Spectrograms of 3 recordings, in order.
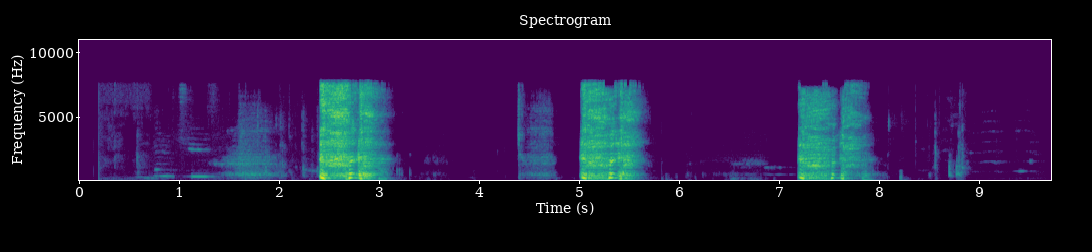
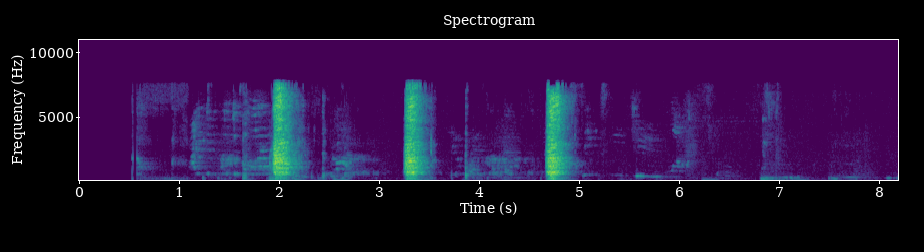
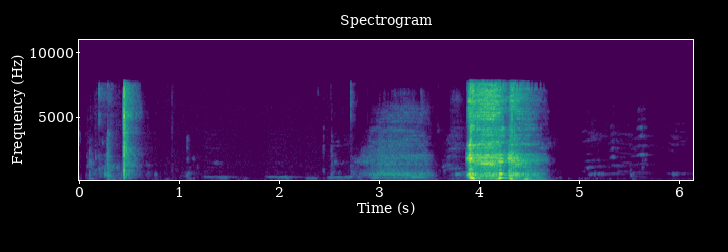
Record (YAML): three_cough_length: 9.7 s
three_cough_amplitude: 32768
three_cough_signal_mean_std_ratio: 0.28
exhalation_length: 8.2 s
exhalation_amplitude: 26761
exhalation_signal_mean_std_ratio: 0.2
cough_length: 6.1 s
cough_amplitude: 32768
cough_signal_mean_std_ratio: 0.23
survey_phase: alpha (2021-03-01 to 2021-08-12)
age: 45-64
gender: Male
wearing_mask: 'No'
symptom_new_continuous_cough: true
symptom_fatigue: true
smoker_status: Ex-smoker
respiratory_condition_asthma: false
respiratory_condition_other: false
recruitment_source: Test and Trace
submission_delay: 2 days
covid_test_result: Positive
covid_test_method: LFT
